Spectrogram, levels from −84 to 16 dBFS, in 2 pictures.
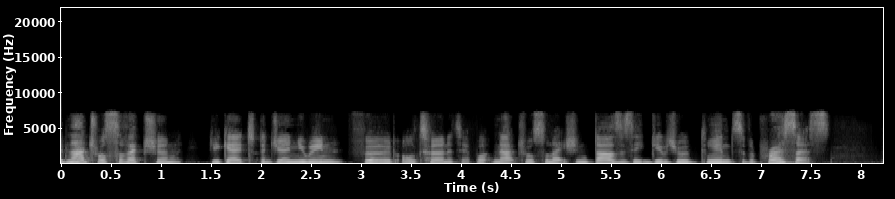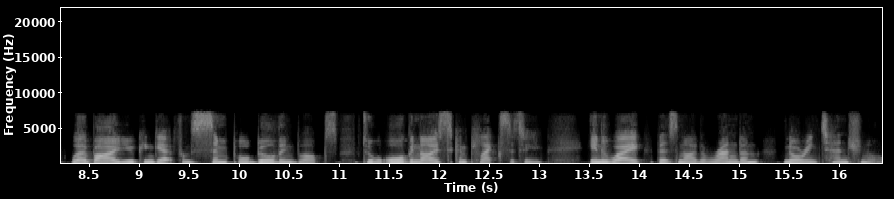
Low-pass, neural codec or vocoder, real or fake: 7.2 kHz; codec, 16 kHz, 1 kbps, X-Codec, HuBERT features, trained on balanced general audio; fake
